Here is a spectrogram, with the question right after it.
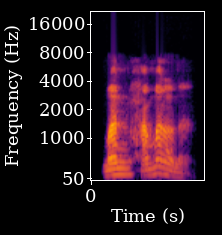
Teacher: nun mati bertemu dengan huruf ha ya maka di baca jelas atau dibaca izhar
